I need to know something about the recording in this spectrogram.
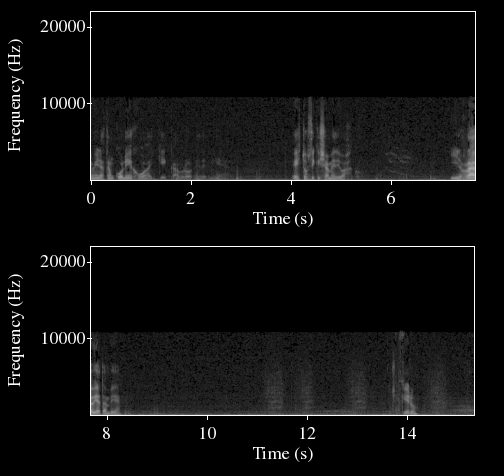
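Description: A man talks into a microphone in bursts, with animation.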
